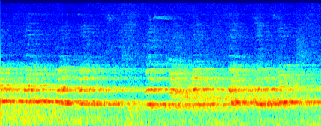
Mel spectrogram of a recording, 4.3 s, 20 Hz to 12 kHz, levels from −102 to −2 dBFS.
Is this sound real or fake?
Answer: real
